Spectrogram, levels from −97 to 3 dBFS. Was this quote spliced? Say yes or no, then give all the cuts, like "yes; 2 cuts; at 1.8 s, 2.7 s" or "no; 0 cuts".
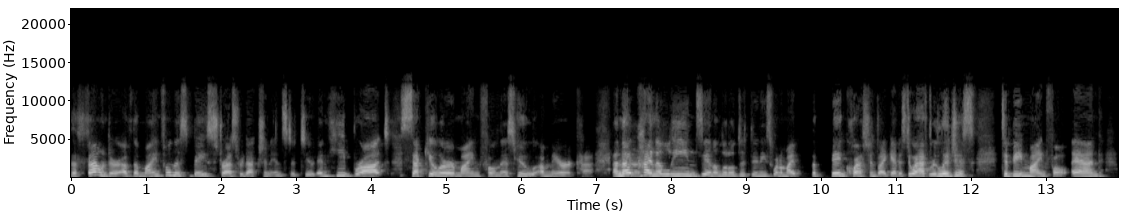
yes; 3 cuts; at 4.4 s, 5.9 s, 11.4 s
